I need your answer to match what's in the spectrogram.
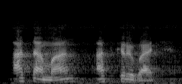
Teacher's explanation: Начальные «а» и «о» произносятся всегда как «а», в каком бы слоге они ни оказались.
